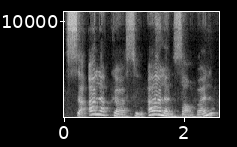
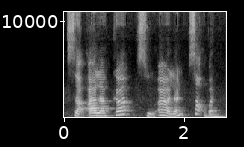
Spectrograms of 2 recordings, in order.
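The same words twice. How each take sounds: First: Sa'alaka su'alan sa'ban said slowly as a question, rising at the end; question tune. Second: Sa'alaka su'alan sa'ban said slowly as a statement, falling at the end; statement tune. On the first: Teacher demonstrating the other punctuation version to students, slow rising question. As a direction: ask it, lifting sa'ban upward. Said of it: "Nada dah tukar kan?". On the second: Teacher demonstrating the full-stop version to students, slow falling statement. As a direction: read it as a plain statement, letting sa'ban drop. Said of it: "Titik, ah". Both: Shown as a demonstration.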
